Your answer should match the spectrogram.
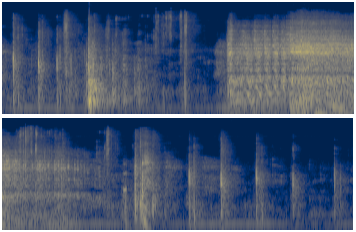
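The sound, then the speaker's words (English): Several mechanical clunks and clicks, then a car engine cranks and catches, rumbling loudly for about five seconds before cutting out, followed by more scattered clicks and knocks. “You should have turned on the ignition.”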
